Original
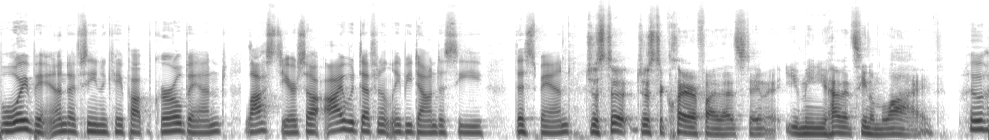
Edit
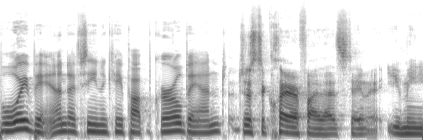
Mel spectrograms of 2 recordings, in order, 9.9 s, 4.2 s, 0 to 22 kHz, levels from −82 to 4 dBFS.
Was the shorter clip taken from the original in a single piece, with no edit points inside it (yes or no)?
no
